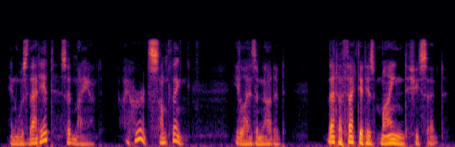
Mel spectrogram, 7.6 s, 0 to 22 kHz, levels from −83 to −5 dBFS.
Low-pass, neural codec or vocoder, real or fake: 7.2 kHz; none; real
